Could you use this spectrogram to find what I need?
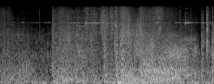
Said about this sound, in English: As Hatcher's men try to shoot him out, Beck runs behind another pool table.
